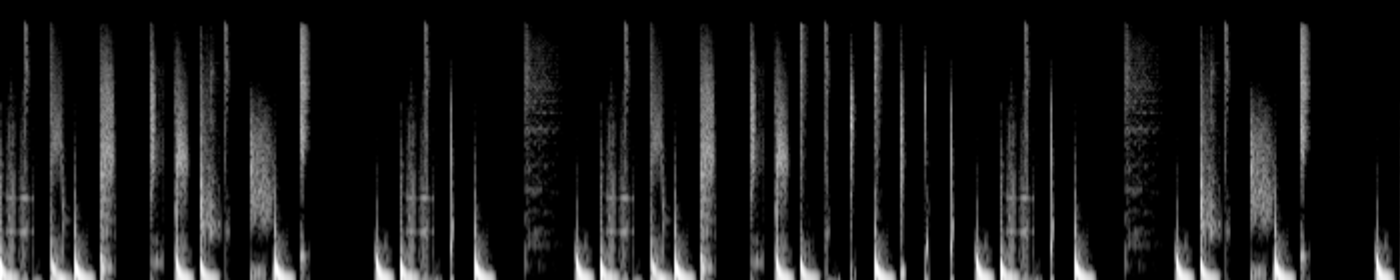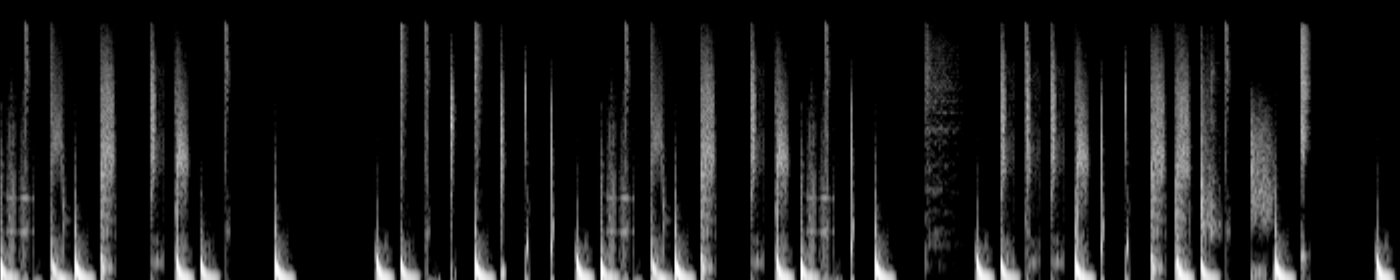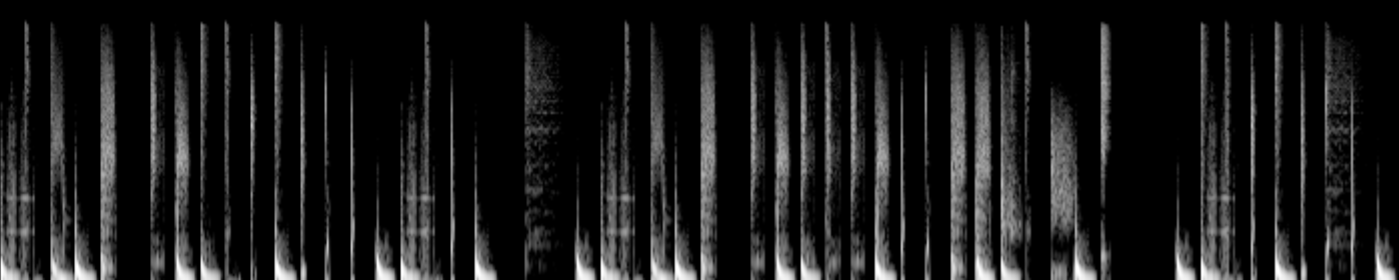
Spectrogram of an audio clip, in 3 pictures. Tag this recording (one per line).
atmos
ambient
Loop
soundtrack
ambience
cool
atmosphere
soundscape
